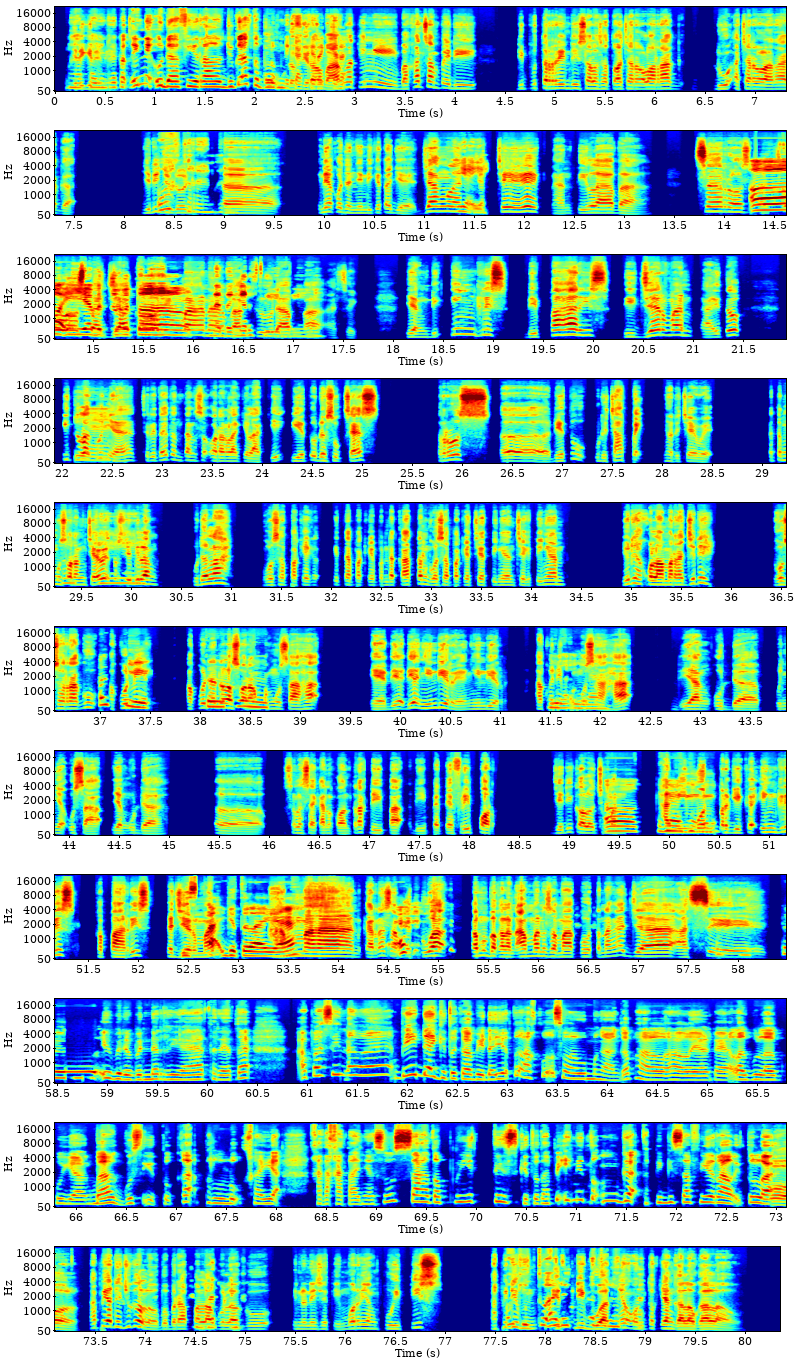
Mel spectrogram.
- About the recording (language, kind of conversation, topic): Indonesian, podcast, Pernahkah kamu tertarik pada musik dari budaya lain, dan bagaimana ceritanya?
- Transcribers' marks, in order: singing: "jang lanjut chat nanti laba … di mana bakudapa"; singing: "yang di Inggris, di Paris, di Jerman"; in English: "chatting-an-chatting-an"; laughing while speaking: "Oke"; in English: "honeymoon"; chuckle; other background noise; unintelligible speech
